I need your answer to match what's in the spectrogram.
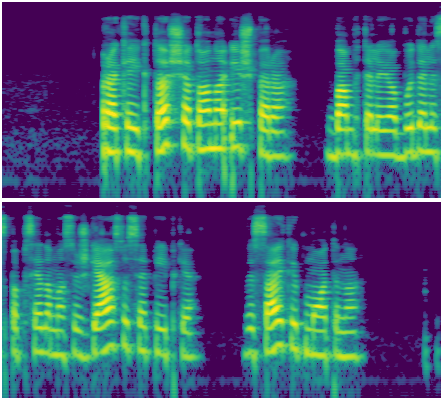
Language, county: Lithuanian, Kaunas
